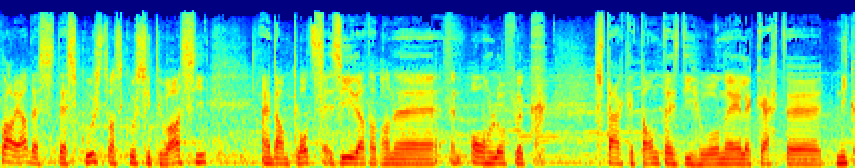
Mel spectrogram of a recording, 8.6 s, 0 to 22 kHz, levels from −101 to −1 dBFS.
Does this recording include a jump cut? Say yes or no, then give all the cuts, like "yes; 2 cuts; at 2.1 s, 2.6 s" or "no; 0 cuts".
yes; 2 cuts; at 3.2 s, 3.8 s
